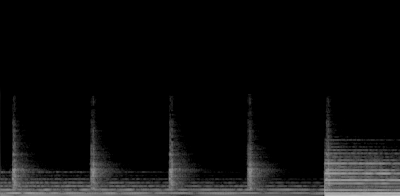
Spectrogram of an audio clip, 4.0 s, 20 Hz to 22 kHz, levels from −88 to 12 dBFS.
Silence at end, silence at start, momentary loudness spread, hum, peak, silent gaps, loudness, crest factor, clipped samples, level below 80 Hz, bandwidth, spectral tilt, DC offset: 0 s; 0 s; 20 LU; none; -8 dBFS; none; -25 LUFS; 18 dB; under 0.1%; -66 dBFS; 7.4 kHz; -7.5 dB/octave; under 0.1%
